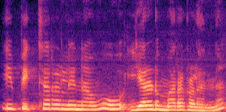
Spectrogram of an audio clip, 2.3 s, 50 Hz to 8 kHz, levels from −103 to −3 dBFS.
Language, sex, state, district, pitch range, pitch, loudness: Kannada, female, Karnataka, Raichur, 245-315 Hz, 285 Hz, -16 LUFS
